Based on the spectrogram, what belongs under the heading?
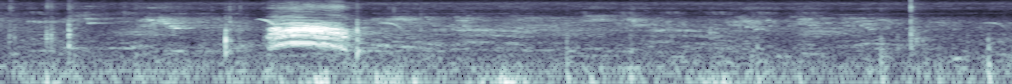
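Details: Crow calling while other wild birds fight it for food: one loud, rasping caw lasting about half a second stands out against faint background chirps and ticks.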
